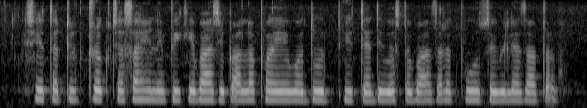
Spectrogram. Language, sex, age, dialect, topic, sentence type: Marathi, male, 18-24, Standard Marathi, agriculture, statement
